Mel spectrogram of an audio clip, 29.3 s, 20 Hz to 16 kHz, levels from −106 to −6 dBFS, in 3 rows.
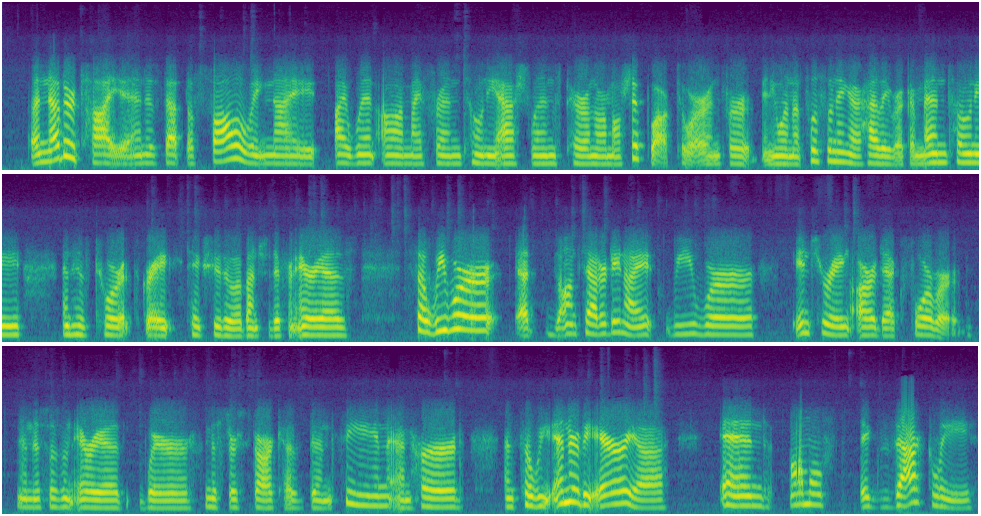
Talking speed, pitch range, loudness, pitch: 155 wpm, 170-205 Hz, -15 LUFS, 180 Hz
